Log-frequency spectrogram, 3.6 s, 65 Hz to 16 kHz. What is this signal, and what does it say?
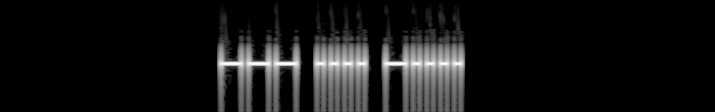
Morse code, heard as a keyed tone, about 34 wpm, 700 Hz. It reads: OH6
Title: Callsign Prefixes for Top 25 DXCC - Repeated 3x - 35wpm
